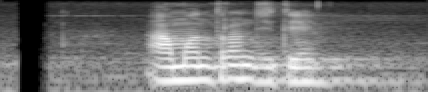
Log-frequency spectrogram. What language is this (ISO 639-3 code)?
nep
